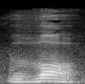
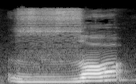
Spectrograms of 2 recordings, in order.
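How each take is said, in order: First: The letter is said with a dh-like sound. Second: The letter is said with a plain z sound. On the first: The speaker calls it right. "bunyi yang tepat bagi huruf ini adalah bunyi dha" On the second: The speaker calls it wrong. "Bunyi za adalah bunyi yang salah sama sekali"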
